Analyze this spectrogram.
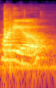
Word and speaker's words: Horney Ewe: from Horney Ewe. It's spelled Horney Ewe, but it's apparently pronounced Horney Ewe. It's the Scottish way.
